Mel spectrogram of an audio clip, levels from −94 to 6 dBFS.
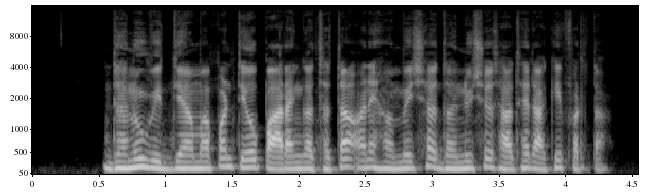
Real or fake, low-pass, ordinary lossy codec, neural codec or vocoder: real; 14.4 kHz; none; none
